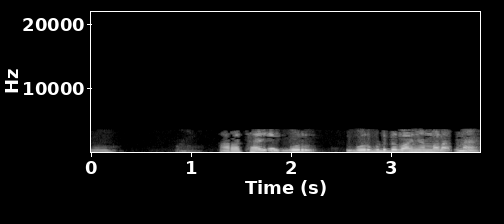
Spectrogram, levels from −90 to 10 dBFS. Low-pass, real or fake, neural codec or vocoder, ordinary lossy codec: 3.6 kHz; real; none; MP3, 16 kbps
